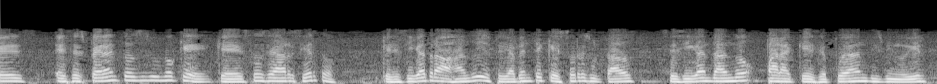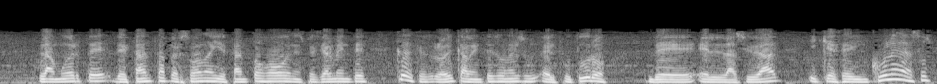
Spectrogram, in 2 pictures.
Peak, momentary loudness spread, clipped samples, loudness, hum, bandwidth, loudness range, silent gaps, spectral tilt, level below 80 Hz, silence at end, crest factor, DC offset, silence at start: 0 dBFS; 5 LU; 8%; -7 LUFS; none; 5.4 kHz; 1 LU; none; -9 dB/octave; -32 dBFS; 0 s; 6 dB; under 0.1%; 0 s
